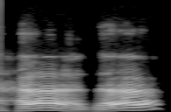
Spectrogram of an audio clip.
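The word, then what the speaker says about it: هذا: Alif kecil itu menunjukkan bahwa bacaannya 2 harokat kalau ilmu tajwid ya. Nah, bahasa Arab juga sama, agak panjang bacanya.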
